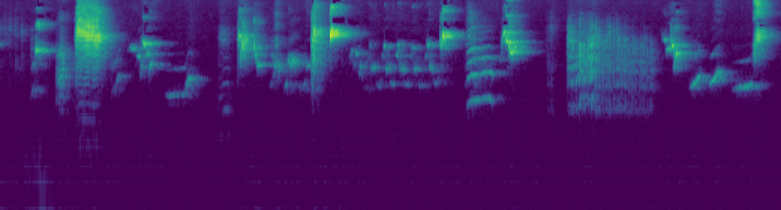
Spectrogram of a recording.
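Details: Budgerigar song as a jumble of bright chirps, buzzy notes and short rising and falling whistles, broken by brief pauses, with no other sounds.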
